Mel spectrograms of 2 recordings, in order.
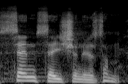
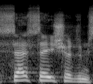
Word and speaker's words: cessationism: I'm going to spell it for you just so you don't think I'm saying sensationism. It's cessationism, C-E-S-S-A-T-I-O-N-I-S-M, cessationism.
